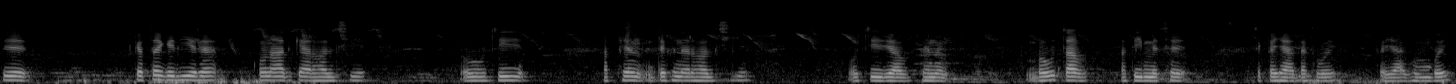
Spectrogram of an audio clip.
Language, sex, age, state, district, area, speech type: Maithili, female, 45-60, Bihar, Madhepura, rural, spontaneous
